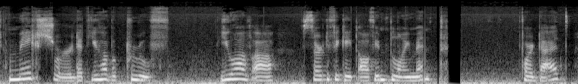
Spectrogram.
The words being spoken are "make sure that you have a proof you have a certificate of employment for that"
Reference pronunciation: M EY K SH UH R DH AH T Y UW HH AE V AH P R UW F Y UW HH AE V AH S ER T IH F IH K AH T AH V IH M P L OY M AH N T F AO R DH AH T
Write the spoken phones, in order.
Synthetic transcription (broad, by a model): M EY K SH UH R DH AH T Y UW HH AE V AH P R UW F Y UW HH AE V AH S ER T IH F IH K AH T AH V IH M P L OY M AH N T F AO R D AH T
